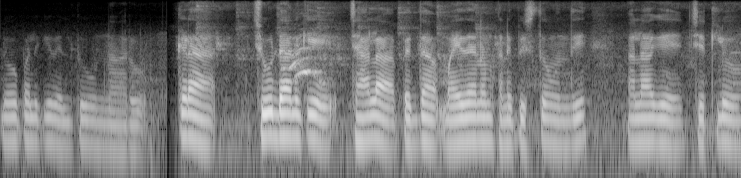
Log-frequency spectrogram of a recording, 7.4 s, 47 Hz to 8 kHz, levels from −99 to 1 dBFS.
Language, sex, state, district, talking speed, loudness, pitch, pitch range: Telugu, male, Andhra Pradesh, Sri Satya Sai, 95 wpm, -21 LUFS, 130 Hz, 120-135 Hz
